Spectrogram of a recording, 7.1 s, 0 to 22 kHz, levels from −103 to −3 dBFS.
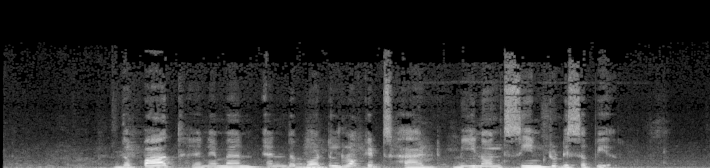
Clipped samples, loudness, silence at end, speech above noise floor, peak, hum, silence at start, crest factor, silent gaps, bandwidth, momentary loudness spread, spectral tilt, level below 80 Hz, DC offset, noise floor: under 0.1%; -20 LUFS; 0.95 s; 31 dB; -2 dBFS; none; 1 s; 18 dB; none; 13.5 kHz; 13 LU; -6.5 dB/octave; -40 dBFS; under 0.1%; -50 dBFS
